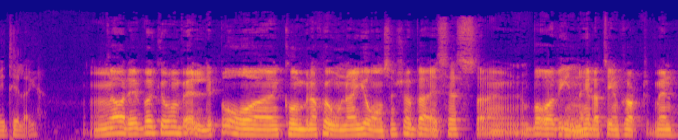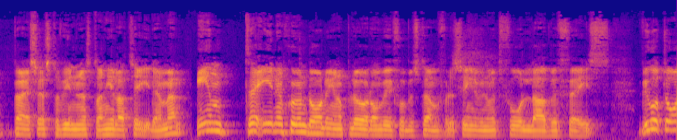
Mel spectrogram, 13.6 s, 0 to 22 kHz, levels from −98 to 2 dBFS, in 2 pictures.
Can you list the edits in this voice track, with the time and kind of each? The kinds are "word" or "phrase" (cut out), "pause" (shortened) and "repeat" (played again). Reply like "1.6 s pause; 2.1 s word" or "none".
8.7 s pause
